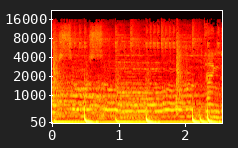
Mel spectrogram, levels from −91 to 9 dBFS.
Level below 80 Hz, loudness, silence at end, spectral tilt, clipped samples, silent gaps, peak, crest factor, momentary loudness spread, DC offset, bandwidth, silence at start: -14 dBFS; -15 LUFS; 0 s; -4.5 dB/octave; under 0.1%; none; 0 dBFS; 12 dB; 5 LU; under 0.1%; 16.5 kHz; 0 s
